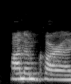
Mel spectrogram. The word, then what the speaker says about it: Anam Cara: Anam Cara Academy, but it's spelled Anam.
